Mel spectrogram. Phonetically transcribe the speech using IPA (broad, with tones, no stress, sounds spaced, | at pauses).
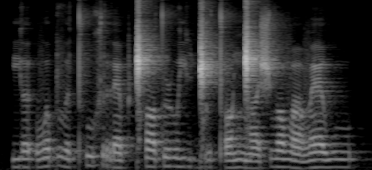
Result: j ɜ˨ ʔ β ʌ˦ p ð ə˨ tʰ u˦ x r æ˨ p ǁʰ ɒ˦ t ɹ ʊ˦ j i˨ ɡ͡ǁ ʊ˦ tʼ ɒ˨˦ ŋ͡ǁ ɑ˨ ʃ ð ɒ˦ β ɑ˨ β æ˦ w u˦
